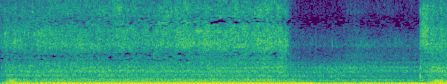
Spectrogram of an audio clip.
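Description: Fire engine's diesel engine running steadily, with a steady hiss over it that thins out about three seconds in.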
